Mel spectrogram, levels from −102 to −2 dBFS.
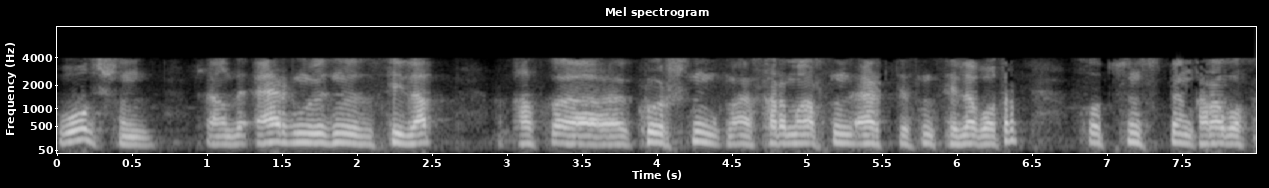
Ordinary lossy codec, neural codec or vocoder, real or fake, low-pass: AAC, 16 kbps; vocoder, 44.1 kHz, 128 mel bands every 512 samples, BigVGAN v2; fake; 7.2 kHz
